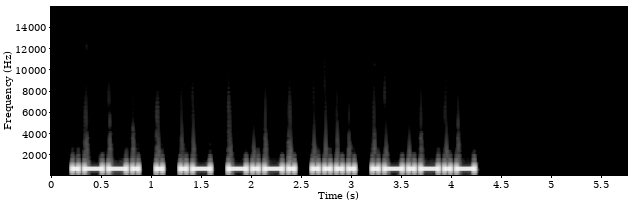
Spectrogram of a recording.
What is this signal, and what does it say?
Morse code, heard as a keyed tone, about 20 wpm, 700 Hz. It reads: PEACH.
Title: Easy Sentences with Hints - 20wpm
